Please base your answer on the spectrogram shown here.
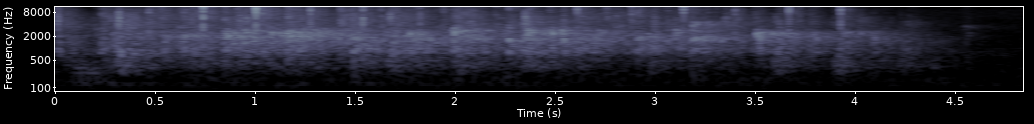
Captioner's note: audience clapping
